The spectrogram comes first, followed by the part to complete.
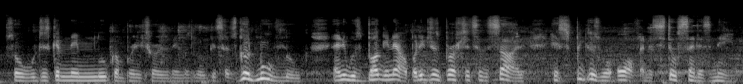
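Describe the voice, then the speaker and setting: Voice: medium pitch, fast, hardly any pauses. A show host casually telling a creepy story live, rambling and often stopping mid-sentence to correct themselves. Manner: rambling, frequently corrects itself.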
